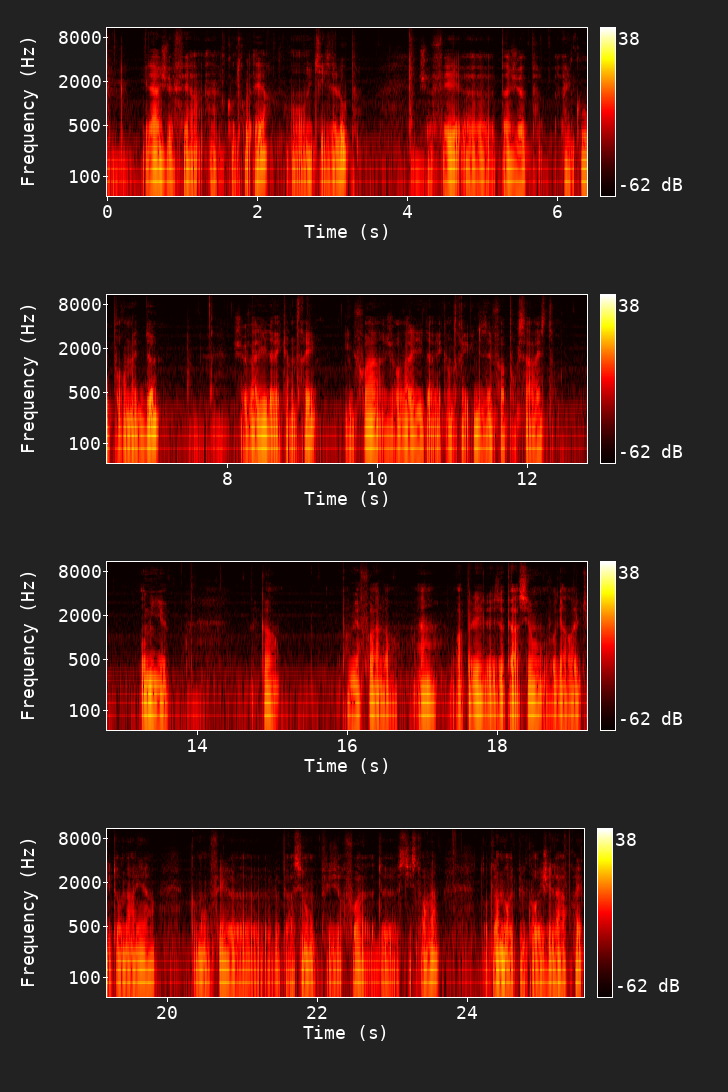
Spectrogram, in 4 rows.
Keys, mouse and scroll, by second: 2.2 ctrl+r.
